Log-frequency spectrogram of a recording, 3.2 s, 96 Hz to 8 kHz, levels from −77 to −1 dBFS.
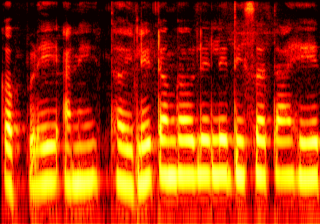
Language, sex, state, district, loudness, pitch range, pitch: Marathi, female, Maharashtra, Gondia, -17 LUFS, 220-250 Hz, 240 Hz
